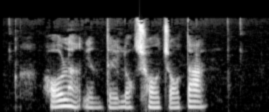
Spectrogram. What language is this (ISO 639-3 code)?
yue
